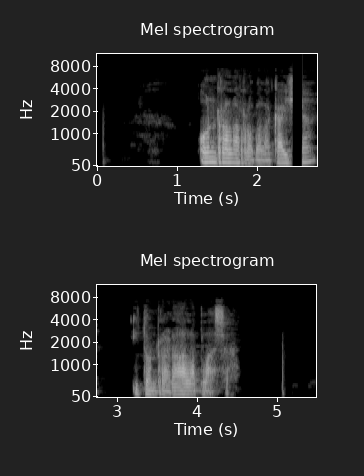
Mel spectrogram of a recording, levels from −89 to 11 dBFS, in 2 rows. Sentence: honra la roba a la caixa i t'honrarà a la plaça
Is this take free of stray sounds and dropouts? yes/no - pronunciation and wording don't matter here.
no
